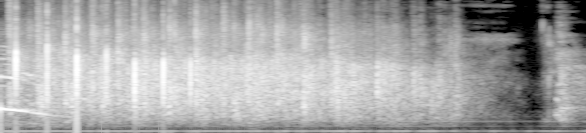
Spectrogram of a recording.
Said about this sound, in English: So I think let's give ourselves, all of you, a round of applause.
